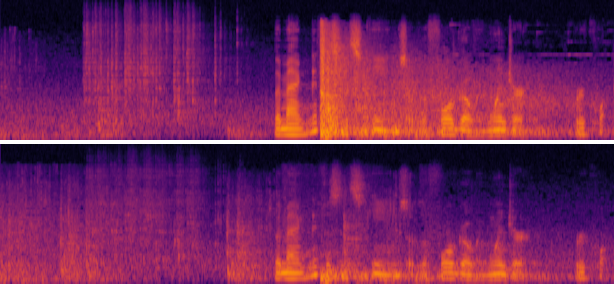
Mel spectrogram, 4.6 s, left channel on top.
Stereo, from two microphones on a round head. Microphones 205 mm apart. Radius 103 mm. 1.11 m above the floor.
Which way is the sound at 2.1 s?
45° left (ahead or behind).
